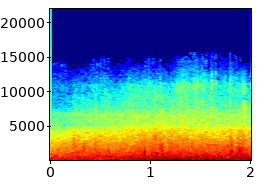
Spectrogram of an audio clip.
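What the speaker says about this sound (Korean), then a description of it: "이쪽은 바다입니다." Sea surf on a windy shore rolls in a continuous, loud rushing roar, with strong gusts buffeting the microphone and no voices.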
